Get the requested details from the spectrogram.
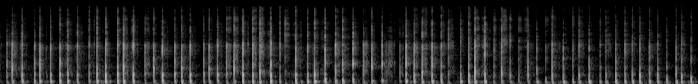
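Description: A thin, solid, credit-card-sized green plastic gift card is tapped rapidly with the fingertips of the other hand. The result is a fast, steady stream of short, dry clicking taps with a low thump beneath a brighter crackle, each tap dying away almost instantly.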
